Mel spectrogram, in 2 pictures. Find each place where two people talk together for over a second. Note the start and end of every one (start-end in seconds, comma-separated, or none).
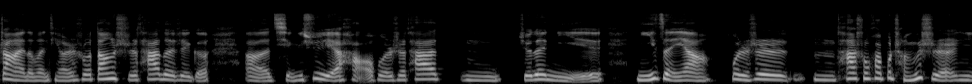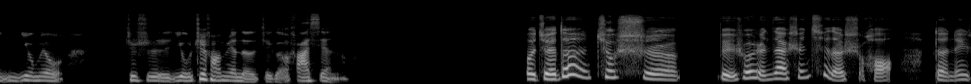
none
